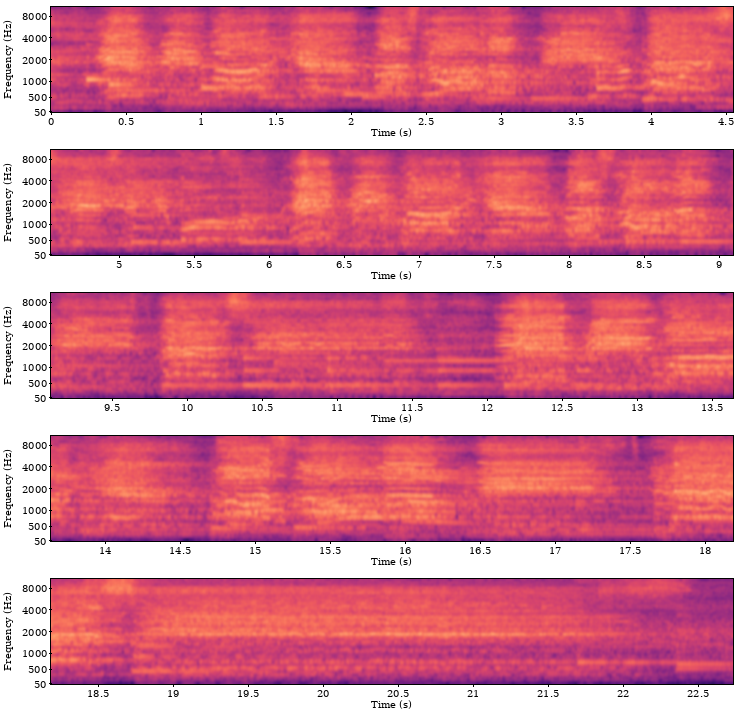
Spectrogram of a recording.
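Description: Mixed choir of men's and women's voices singing a gospel song into microphones.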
